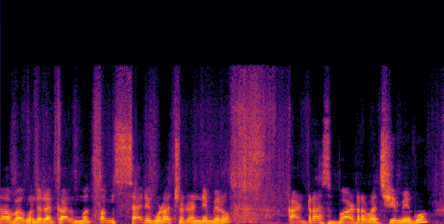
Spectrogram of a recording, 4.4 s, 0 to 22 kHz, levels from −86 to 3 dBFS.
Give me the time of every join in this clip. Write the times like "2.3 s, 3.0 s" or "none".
none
